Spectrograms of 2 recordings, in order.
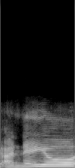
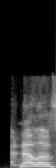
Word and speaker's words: Anello: your last name wrong I was about to say ano and then I said anelo so I apologize for no anello's it it's good it's Italian not Spanish okay cool yep yeah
